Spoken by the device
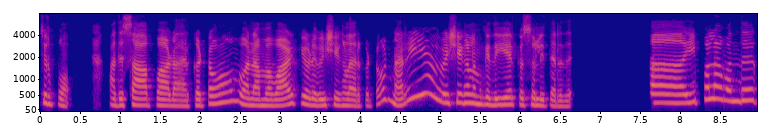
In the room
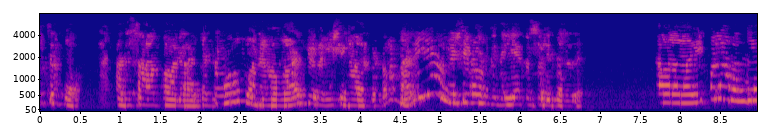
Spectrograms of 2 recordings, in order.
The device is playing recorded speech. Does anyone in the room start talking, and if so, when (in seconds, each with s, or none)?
none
